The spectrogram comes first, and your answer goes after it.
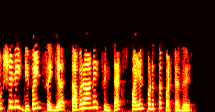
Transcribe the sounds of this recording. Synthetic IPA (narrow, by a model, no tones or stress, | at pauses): ɐŋʂɐnɐɪɖɪfɐɪnsɛjːɐt̪ɐʋɐɾaːnɐɪsɪnʈɐːkspɐjɐnpɐɽɯt̪ːɐpːɐʈːɐðɯ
